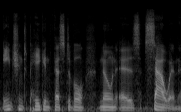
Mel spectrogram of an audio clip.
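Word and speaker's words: Samhain: taken from the ancient Pagan Festival known as sawen it's spelled Sam Hein yeah but it's pronounced salwan because the Celts don't like to follow rules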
